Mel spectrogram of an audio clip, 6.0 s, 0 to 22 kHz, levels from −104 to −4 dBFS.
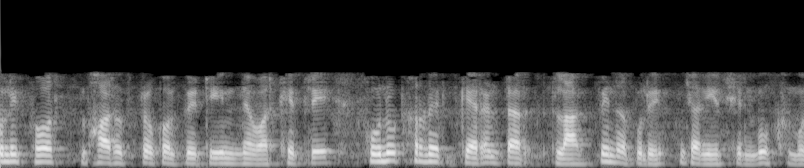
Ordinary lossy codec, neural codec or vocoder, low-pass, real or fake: MP3, 32 kbps; codec, 16 kHz, 4 kbps, X-Codec, WavLM features, trained on Multilingual LibriSpeech; 3.6 kHz; fake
